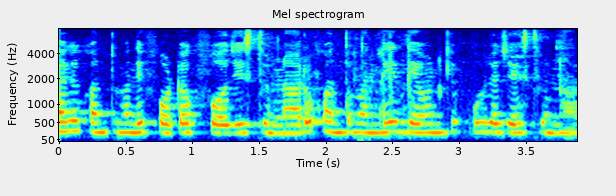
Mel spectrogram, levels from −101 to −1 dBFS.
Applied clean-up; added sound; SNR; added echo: none; none; none; none.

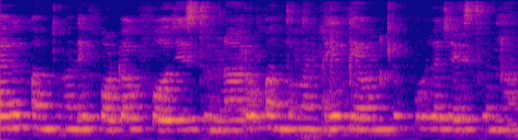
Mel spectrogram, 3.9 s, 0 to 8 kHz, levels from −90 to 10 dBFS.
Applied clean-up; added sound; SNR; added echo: none; none; none; reverberation time 0.3 s.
